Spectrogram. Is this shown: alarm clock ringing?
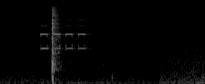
yes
